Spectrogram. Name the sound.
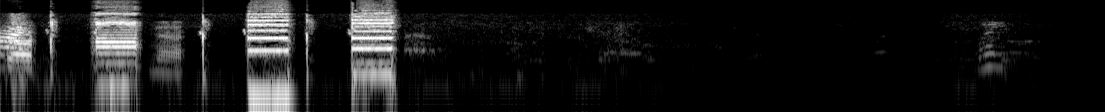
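telephone keypad dialing tones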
